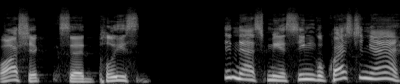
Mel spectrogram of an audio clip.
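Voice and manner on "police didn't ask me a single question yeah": failed put-on Canadian accent, pitched higher. Reading a quote aloud, attempting a bad Canadian accent. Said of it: "I can't do Canadian".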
